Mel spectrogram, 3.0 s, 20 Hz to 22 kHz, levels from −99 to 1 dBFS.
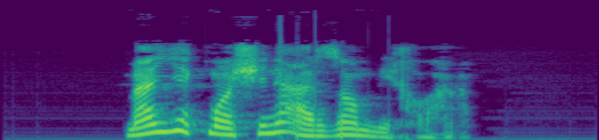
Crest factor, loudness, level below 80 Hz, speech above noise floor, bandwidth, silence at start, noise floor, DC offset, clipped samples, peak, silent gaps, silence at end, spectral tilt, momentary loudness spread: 20 dB; -19 LUFS; -54 dBFS; 47 dB; 11.5 kHz; 0.65 s; -67 dBFS; under 0.1%; under 0.1%; -2 dBFS; none; 0.65 s; -6 dB/octave; 16 LU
